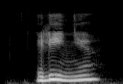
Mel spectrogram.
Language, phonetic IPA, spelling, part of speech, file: Russian, [ˈlʲinʲɪjə], линия, noun, Ru-линия.ogg
- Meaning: 1. line (path through two or more points, or figuratively) 2. line (old Russian unit of length equal to 1/10 of an inch, or 2.54 mm)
